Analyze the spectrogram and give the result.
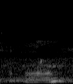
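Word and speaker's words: ぬ: গেল আমাদের নি এরপর নু নু বর্ণটির উচ্চারণ বাংলা নু এর মত হবে আমরা নানিকে অনেক সময় নানু বলে ডাকি না কুমিল্লাতে বাচ্চারাও নানু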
